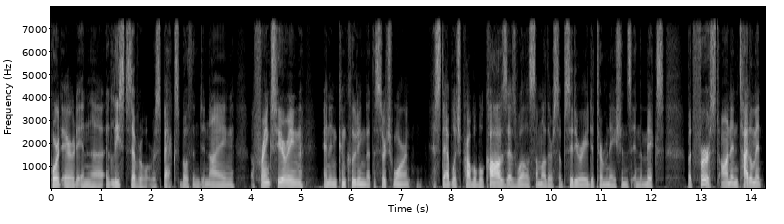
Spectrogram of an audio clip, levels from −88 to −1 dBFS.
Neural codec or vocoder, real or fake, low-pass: codec, 16 kHz in and 24 kHz out, 0.4 kbps, LongCat-Audio-Codec, two codebook decoder; fake; 7.2 kHz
